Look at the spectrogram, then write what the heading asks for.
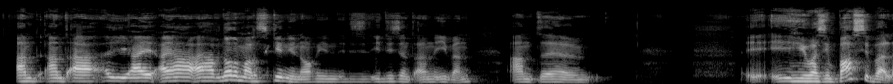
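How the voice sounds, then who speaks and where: A man with a Swedish accent and fairly high pitch, ordinary pitch variation, a fairly slow pace and big swings in loudness. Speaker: vlogger. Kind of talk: casual monologue. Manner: halting, many fillers and repetitions.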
